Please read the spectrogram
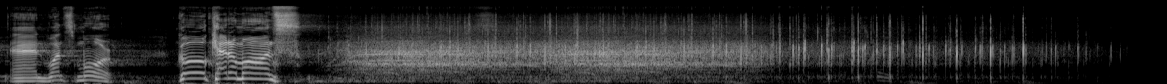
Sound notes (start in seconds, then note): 3.2 attendees applauding; 3.2 attendees cheering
